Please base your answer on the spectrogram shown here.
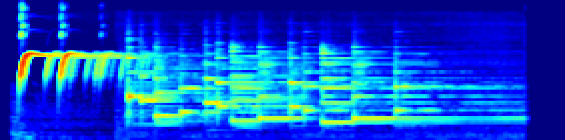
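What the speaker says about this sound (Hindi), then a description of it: "किसी भी वक्त शोरूम से हमारे आदमी का फोन आता होगा।" A mobile phone rings with a loud electronic ringtone: a rapid chirping burst followed by a stepped synthetic melody, alone with no talking, stopping abruptly after about five seconds.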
